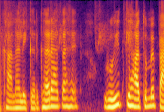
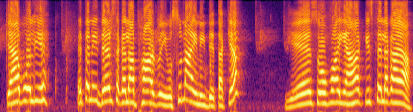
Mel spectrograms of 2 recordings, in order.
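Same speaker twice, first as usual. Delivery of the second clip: higher, loud furious mother-in-law; angry scolding; 7 semitones higher, 7 dB louder than usual. Acted. Mother-in-law berating Chanda about the sofa, angry. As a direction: tear into the daughter-in-law.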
